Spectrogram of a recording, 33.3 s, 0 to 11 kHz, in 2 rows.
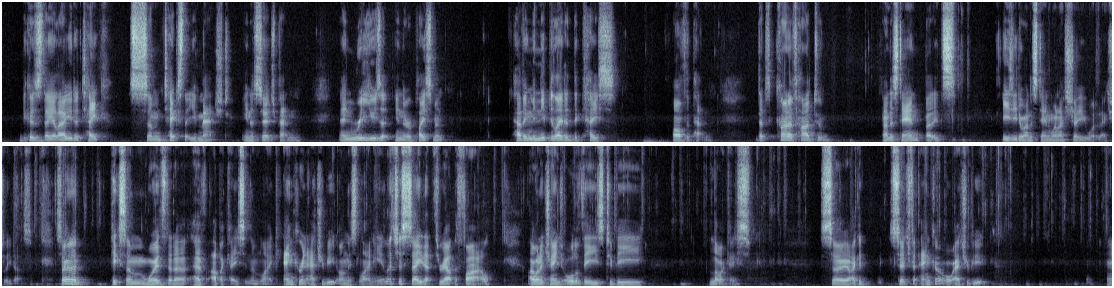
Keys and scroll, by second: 14.3 space, 14.5 space, 17.0-19.0 typing, 22.4-24.3 typing, 25.9-28.3 typing.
